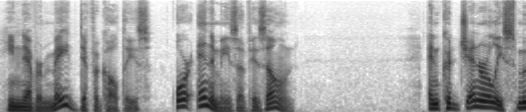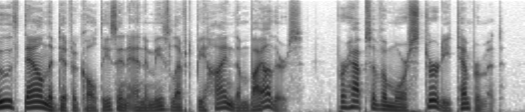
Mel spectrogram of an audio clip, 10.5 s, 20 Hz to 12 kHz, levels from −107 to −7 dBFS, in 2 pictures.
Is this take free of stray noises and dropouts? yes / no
yes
